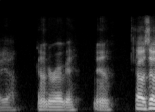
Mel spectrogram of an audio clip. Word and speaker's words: Ticonderoga: I'm not sure if I'm pronouncing this right. Ticonderoga, New York. Ticonderoga, yeah. Ticonderoga, yeah.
